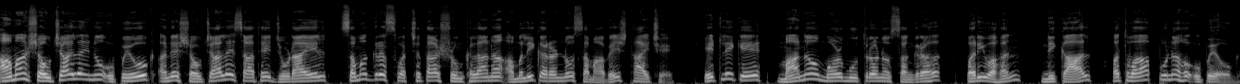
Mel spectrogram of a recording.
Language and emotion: Gujarati, neutral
